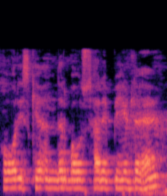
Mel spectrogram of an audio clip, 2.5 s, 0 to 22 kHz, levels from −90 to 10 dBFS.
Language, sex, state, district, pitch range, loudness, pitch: Hindi, male, Uttar Pradesh, Saharanpur, 170-175 Hz, -14 LUFS, 170 Hz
